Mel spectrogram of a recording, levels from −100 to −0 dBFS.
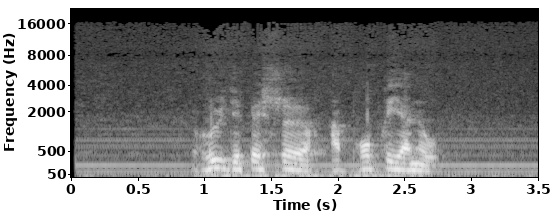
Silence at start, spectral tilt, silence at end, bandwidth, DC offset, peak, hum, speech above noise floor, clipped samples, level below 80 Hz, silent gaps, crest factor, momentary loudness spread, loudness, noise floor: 0.05 s; -9 dB/octave; 0 s; 15 kHz; under 0.1%; -2 dBFS; none; 21 dB; under 0.1%; -36 dBFS; none; 14 dB; 24 LU; -14 LUFS; -35 dBFS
